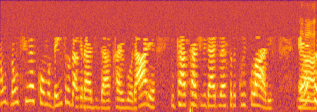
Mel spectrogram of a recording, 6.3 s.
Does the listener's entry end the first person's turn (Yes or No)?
No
